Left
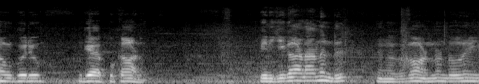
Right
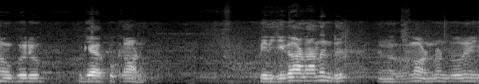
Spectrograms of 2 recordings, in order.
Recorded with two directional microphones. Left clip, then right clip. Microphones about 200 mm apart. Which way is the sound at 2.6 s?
15° left (ahead or behind).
